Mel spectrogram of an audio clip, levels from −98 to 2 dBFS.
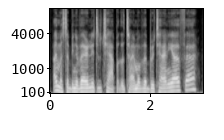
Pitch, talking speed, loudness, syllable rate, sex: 135 Hz, 295 wpm, -16 LUFS, 7.0 syllables/s, male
